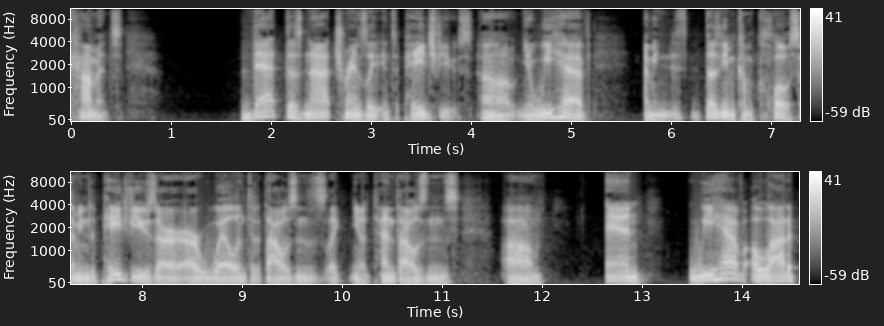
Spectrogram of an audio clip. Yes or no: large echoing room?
no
